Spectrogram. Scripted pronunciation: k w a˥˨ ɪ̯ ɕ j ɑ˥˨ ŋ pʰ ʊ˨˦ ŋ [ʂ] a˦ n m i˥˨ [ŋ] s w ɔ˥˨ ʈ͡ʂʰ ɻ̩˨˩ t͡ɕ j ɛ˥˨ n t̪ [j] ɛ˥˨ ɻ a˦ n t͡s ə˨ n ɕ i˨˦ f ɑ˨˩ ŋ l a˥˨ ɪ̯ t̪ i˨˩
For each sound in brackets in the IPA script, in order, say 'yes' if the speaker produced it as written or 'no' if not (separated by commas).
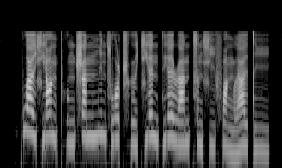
yes, no, yes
